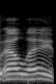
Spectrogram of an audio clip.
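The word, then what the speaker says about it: Elae: The same way you'd say the city of Los Angeles with a hard L.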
